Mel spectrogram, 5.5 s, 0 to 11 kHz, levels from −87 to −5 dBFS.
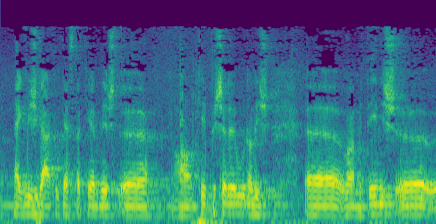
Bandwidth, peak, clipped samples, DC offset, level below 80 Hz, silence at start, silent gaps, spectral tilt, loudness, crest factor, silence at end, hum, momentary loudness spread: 8 kHz; 0 dBFS; under 0.1%; under 0.1%; -36 dBFS; 0 s; none; -6 dB/octave; -14 LUFS; 12 dB; 0 s; none; 8 LU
